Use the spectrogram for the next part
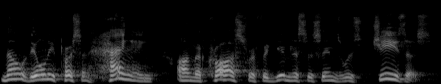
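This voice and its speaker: A man's voice: high voice, animated, a little fast, darkish tone, husky. A man with a Brooklyn accent preaching a sermon as a pastor, emphatic yet conversational, posing rhetorical questions. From Brooklyn, New York.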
